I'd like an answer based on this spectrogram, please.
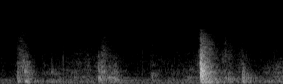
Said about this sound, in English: Shut the window.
